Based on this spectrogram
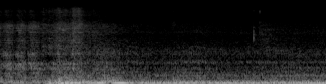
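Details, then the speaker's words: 1996 Daihatsu Zebra Astrea Jumbo van, 1300 cc SOHC 16-valve, carburettor and points ignition, government-maintained: short start-up surge then quiet even low rumble with no ticking or knocking; very smooth healthy idle. "Nih, ini mesinnya halus banget, nyaris tak terdengar, apalagi kalau dicek langsung, karena memang di video itu suaranya suka agak berubah dikit."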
